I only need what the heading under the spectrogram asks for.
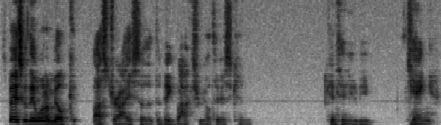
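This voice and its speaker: A man's voice: fairly low pitch, moderate pace, mellow. A man co-hosting a casual podcast, rambling with sardonic asides. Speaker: podcast co-host. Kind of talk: casual chat.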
